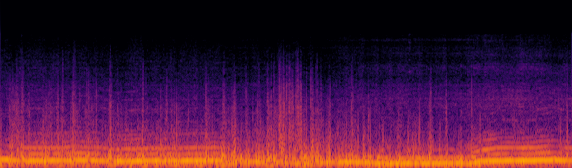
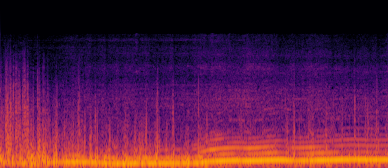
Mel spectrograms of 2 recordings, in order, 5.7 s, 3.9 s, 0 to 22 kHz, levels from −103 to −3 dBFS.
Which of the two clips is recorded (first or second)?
second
